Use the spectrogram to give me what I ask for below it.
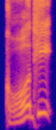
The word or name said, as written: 个体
